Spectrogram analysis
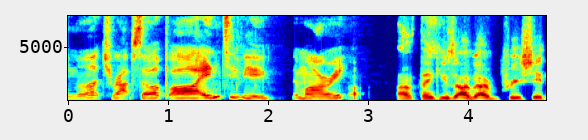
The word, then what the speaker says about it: Imari: underscore atari underscore ferrari amari atari ferrari that was all the things that people would rhyme with my name when i was a kid amari atari ferrari actually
